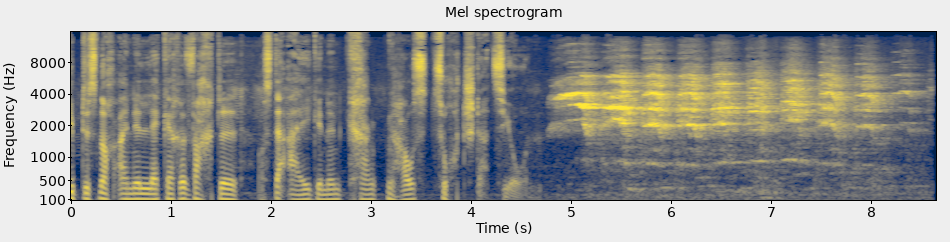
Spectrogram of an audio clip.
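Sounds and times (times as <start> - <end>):
speech: 0.0 - 5.7
falcon giving harsh scratchy calls: 4.8 - 8.4.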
